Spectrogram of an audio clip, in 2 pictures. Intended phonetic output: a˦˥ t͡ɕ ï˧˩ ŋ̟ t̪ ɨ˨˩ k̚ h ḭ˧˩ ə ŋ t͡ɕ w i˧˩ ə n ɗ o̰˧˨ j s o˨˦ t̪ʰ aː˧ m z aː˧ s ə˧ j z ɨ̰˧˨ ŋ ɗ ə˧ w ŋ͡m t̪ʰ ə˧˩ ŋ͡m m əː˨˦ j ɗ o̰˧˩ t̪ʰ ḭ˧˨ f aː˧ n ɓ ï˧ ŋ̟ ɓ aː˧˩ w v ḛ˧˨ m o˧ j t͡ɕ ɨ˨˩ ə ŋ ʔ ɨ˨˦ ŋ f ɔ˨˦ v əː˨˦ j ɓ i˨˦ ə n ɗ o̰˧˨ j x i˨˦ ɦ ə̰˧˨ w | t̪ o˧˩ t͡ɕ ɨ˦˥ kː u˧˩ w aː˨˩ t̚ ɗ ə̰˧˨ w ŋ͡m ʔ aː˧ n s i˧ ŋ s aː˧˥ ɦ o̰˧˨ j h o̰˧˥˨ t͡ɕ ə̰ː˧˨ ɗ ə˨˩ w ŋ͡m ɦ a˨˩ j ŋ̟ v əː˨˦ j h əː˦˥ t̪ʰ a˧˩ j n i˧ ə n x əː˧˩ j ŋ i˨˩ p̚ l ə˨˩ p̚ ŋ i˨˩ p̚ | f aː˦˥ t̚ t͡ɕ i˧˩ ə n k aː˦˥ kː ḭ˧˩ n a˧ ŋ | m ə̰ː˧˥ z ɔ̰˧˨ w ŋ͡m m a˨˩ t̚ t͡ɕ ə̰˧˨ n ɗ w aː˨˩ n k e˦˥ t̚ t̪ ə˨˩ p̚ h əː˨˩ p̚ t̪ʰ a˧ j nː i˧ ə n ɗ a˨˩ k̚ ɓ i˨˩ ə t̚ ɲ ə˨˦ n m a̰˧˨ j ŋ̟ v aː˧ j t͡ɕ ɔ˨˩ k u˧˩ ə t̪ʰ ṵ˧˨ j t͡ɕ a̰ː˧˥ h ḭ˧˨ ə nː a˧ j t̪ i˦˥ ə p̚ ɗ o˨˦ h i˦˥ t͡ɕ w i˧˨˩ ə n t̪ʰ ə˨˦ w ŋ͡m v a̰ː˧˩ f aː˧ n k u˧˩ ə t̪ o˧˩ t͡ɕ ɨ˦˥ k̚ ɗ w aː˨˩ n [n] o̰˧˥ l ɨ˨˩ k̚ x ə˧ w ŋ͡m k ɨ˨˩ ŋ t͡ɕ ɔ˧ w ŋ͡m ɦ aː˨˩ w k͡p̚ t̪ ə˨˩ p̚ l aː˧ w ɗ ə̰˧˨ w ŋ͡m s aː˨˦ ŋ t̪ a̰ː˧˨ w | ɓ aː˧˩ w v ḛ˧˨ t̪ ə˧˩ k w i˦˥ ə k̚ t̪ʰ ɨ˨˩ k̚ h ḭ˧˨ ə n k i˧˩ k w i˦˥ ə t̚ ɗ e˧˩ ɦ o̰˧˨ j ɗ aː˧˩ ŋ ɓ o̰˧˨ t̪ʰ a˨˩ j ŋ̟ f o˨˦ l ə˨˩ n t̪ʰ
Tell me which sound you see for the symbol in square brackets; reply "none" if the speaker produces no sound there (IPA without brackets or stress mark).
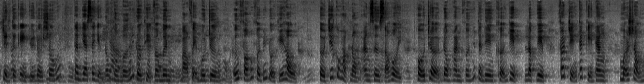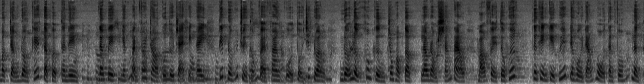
n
